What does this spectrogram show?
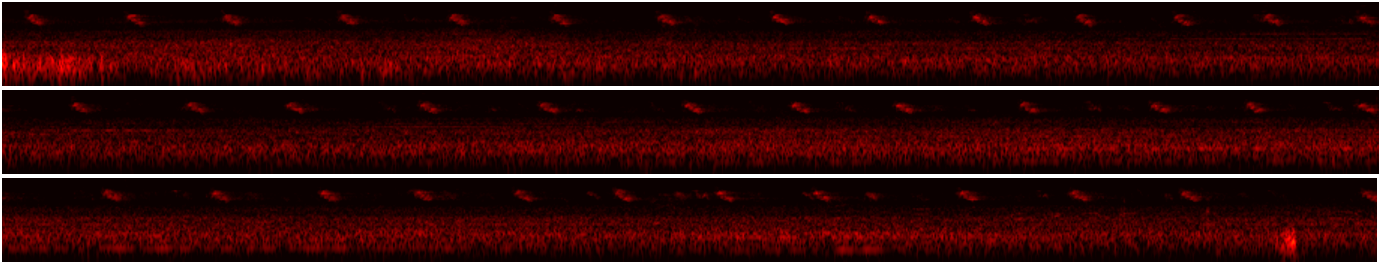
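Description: A small bird chirping over and over, about two short high chirps a second, over a steady low hum of distant city noise.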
